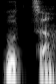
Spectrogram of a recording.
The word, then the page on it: utca: Hungarian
